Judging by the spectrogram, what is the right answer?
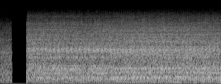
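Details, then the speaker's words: Fiat Panda 4x4 Sisley FIRE engine at full operating temperature with radiator hot, after water pump replacement; warm idle is a steady, even hum with the earlier grunty grinding gone, suggesting the old water pump made that noise. "we're up to working temperature radiator is quite hot and listen no grunty grindy noises so it looks like it was the water pump that was doing that sound"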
